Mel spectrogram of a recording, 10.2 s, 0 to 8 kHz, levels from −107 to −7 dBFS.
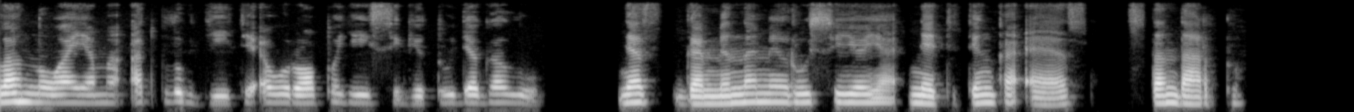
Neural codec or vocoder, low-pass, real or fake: none; 7.2 kHz; real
